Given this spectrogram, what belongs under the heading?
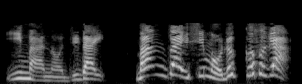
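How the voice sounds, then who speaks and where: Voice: high voice, big pitch swings, moderate pace, pushed and bright, dry recording, lo-fi sound, heavily acted. An amateur radio-drama performer playing an old male vice principal, pompous and then whiny and childishly stubborn, with old-man speech. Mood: insistent.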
